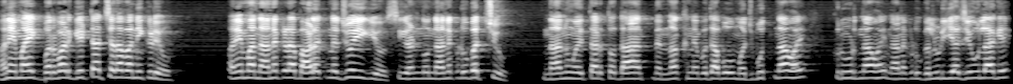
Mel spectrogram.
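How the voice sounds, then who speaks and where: A man's voice: high voice, steady tone, quick pace, sharp tone. A man preaching a sermon as a monk, telling folksy, humorous stories and urging his listeners on. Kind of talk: storytelling sermon.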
